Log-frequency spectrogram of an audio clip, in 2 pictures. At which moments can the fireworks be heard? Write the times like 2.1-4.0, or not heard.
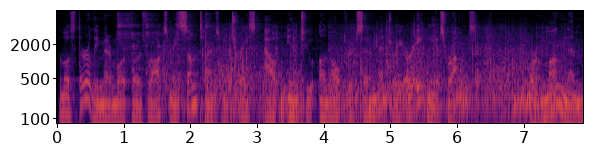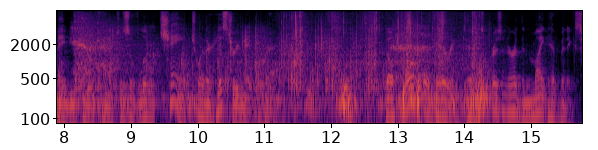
1.4-12.8.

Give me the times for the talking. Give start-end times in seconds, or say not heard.
0.0-6.3, 7.0-11.3, 12.8-15.7.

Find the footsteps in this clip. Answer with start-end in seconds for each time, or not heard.
3.9-14.5.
